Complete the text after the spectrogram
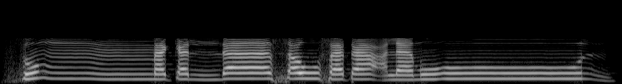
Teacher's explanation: ثم پہ غنہ کریں گے، میم مشدد ہے، اور کلا لام کے ساتھ الف مدہ ہے، ایک الف کی مقدار میں کھینچ کر ادا کریں گے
